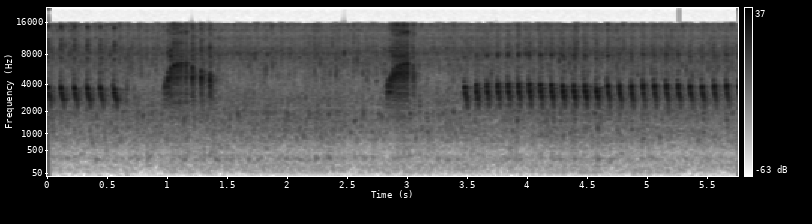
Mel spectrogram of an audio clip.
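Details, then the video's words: Rapid-fire 'tembak panjang' chips from a caged sooty-headed bulbul, recorded for training cage birds: a short burst, two soft water splashes, then a long, even stream of sharp notes. "masteran kapas tembak panjang"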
